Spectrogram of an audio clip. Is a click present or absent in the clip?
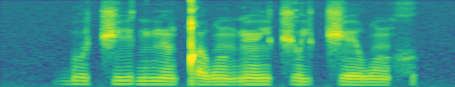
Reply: present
